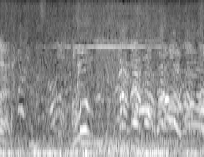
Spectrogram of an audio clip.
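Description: Many passengers' voices talking and calling out at once in an airliner cabin, high and agitated, over a steady low rumble.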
